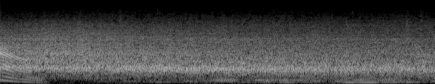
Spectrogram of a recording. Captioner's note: cheering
